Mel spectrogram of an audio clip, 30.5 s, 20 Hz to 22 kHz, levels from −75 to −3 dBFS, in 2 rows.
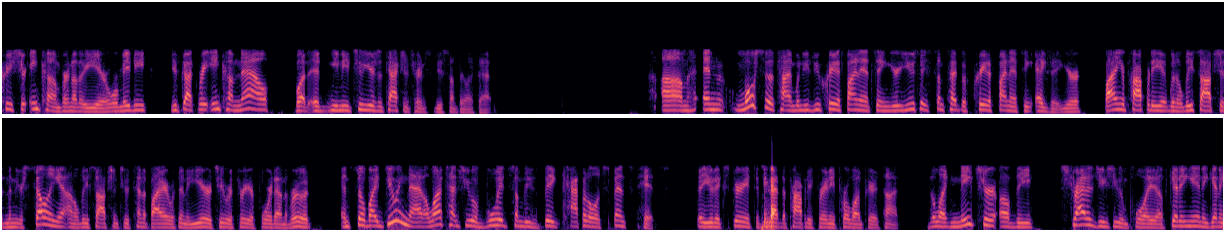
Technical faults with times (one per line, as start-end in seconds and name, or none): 0.00-30.54 GSM full-rate codec
24.74-24.95 GSM bit errors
